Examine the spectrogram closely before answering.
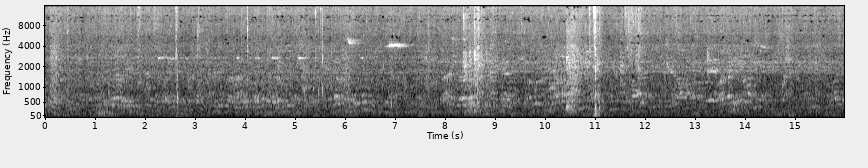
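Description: A knife slices through raw fish flesh.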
